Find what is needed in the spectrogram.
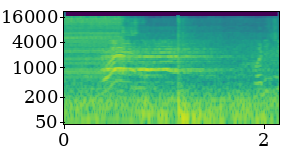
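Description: Cordless battery tyre inflator's small compressor motor running as it pumps up a wheelchair wheel's tyre, cutting off about half a second in. A woman's voice then rises into a long held vocal sound.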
